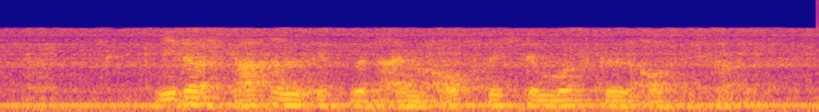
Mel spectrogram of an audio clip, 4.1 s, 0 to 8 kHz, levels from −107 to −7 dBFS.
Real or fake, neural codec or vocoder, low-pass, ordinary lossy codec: real; none; 7.2 kHz; AAC, 16 kbps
